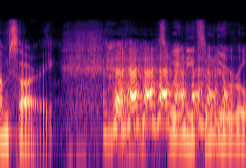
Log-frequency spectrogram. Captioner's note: laughs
